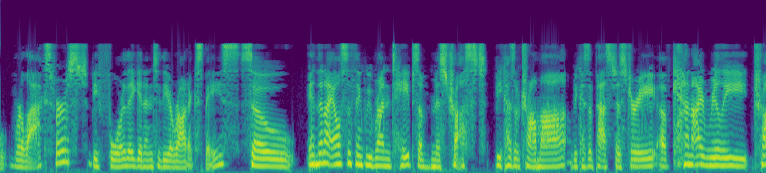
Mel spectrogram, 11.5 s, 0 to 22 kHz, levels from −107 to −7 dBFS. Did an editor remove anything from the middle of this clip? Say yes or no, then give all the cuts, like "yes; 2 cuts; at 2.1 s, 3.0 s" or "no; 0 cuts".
no; 0 cuts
